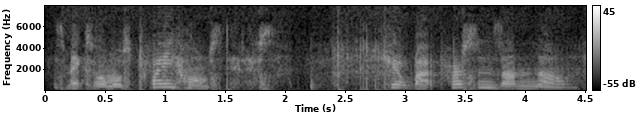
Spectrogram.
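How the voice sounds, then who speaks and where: Outspoken young western gal, earnest, highish voice, muffled old recording. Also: female voice, animated, moderate pace, creaky. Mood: indignant, pleading. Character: earnest, outspoken young frontier newspaperman's daughter. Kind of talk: old western screen drama acting. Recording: dull old soundtrack, faint hiss.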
